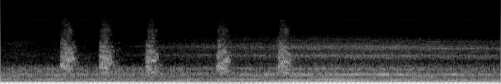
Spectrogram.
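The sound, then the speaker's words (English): Dogs barking: five sharp barks ring out over the first three seconds above a steady low rumbling hum, then only the hum remains. “What in the blazes is going on with those darn dogs”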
